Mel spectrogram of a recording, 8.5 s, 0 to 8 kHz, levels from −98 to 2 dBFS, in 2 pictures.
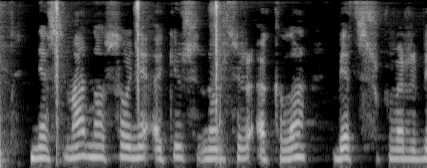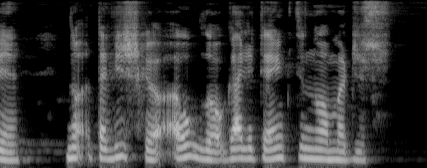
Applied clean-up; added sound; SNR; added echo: classical method WPE with log-MMSE.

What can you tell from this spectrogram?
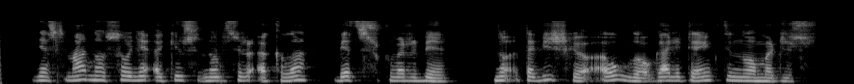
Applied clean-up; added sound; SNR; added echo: neural mask model DeepFilterNet 3.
